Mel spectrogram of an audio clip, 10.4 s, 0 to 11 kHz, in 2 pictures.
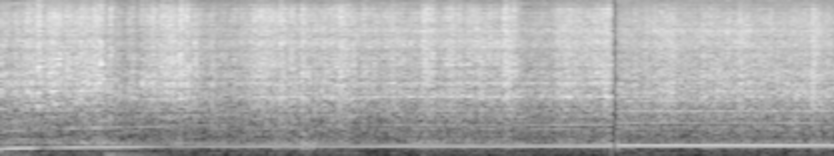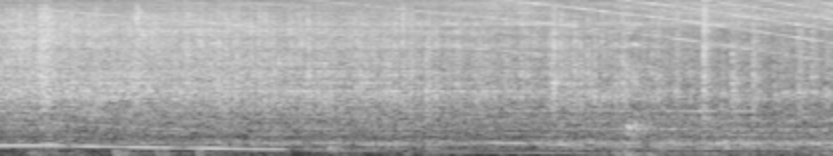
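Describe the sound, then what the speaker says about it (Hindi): A blender grinds cold milk and ice for an energy drink, running loud and steady with a strong motor whine that drops in pitch partway through as it labors. No one talks. "दोबारा से 1 मिनट के लिए इसको ग्राइंड कर लेंगे।"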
